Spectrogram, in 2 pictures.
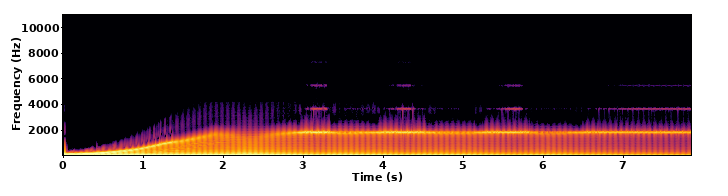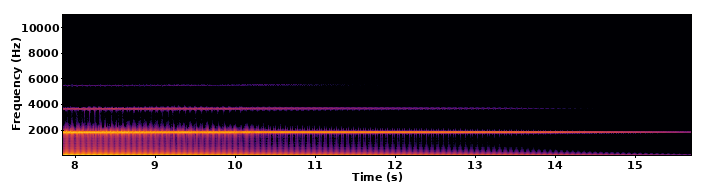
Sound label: Stab Synth High, Production, Element, Stab, Synth, High, Pitch, Ring; BlastWave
